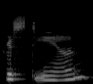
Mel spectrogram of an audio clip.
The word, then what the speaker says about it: Kristian: it's Christian but it's spelled k-r-i-s-t-i-a-n would you pronounce that Christian yeah Christian Christian I froze up there in the middle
